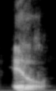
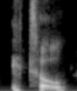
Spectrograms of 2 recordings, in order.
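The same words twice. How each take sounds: First: The middle consonant is a soft d sound. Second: The middle consonant is a hard t sound. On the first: "softened to more of a D sound" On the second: "the hard T sound, t"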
